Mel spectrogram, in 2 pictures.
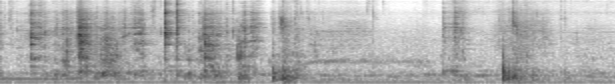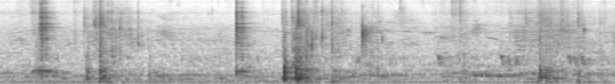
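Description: A spoon stirring potatoes into chicken curry frying in a pot, with sharp scrapes and clinks of metal against the pot at irregular intervals over a faint sizzle, close up.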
